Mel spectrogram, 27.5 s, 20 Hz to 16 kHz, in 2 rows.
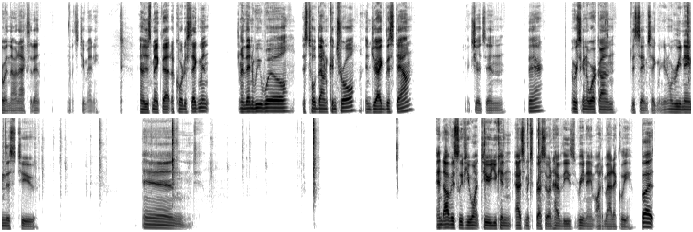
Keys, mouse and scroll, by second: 0.3 right click, 0.8 click, 2.5 click, 6.1 click, 12.0 click, 13.0 click, 13.7 Return, 14.1-15.9 typing, 16.5 Down, 17.1 Return, 17.5-19.7 typing, 20.0 Return, 22.8 click, 23.4 Return, 23.7 Right, 24.1 Left, 24.3 space, 24.5 Return, 26.7 click.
